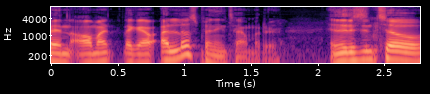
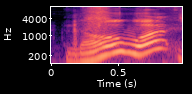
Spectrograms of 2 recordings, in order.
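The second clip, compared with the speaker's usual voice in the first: confused; 9 semitones higher than usual. Retold or imitated. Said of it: "And I'm like".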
